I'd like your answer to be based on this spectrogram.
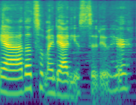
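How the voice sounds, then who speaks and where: A woman voicing a thoughtful, polite young animal boy in a story game, gentle and earnest. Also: mid-range voice, fairly quick, creaky, distant mic, faint music behind, lightly acted.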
